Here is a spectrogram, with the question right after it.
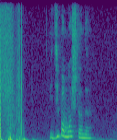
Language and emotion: Russian, neutral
